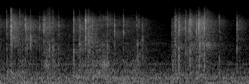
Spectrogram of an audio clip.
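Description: Anti-static plastic bag crinkling and crackling in irregular bursts as the packaged device inside it is handled and lifted out of its box.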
